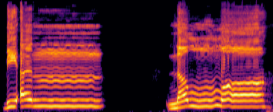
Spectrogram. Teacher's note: kalimah Allah kena tebal. Sebab apa tebal? Sebab sebelumnya ada huruf yang berbaris atas, iaitu pada nun tu.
